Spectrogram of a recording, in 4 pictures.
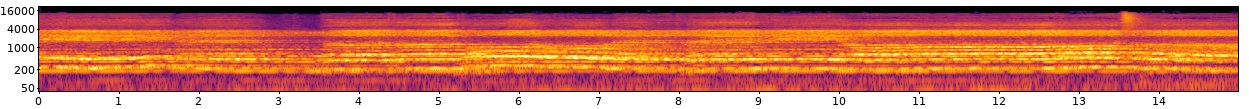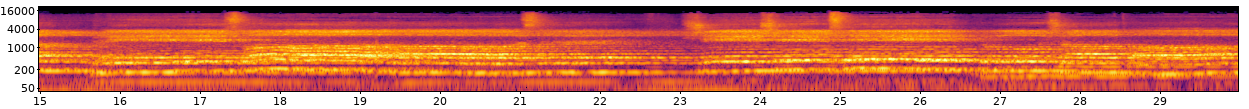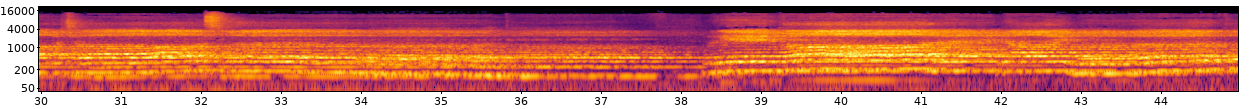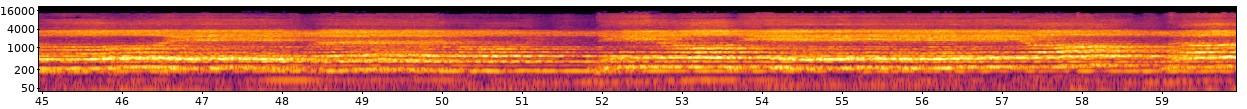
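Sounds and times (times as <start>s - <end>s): voices chanting: 0.0s - 59.9s.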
